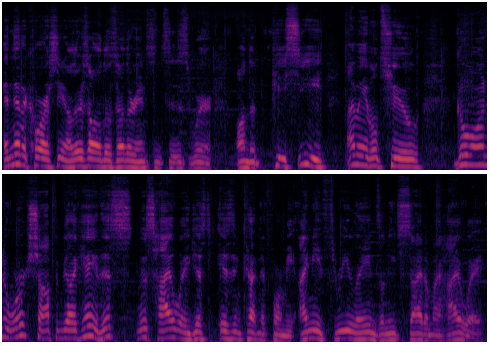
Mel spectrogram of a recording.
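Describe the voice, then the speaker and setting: A man's voice: fairly high pitch, moderate pace, a little mellow. A man streaming a city-building game, delivering an impassioned, pleading rant with swearing. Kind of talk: ranting gameplay commentary.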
